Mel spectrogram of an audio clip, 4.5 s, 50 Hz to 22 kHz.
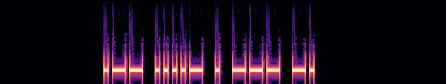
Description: Morse code, heard as a keyed tone, about 28 wpm, 700 Hz. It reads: W4EON
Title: NA SOTA Activator Callsigns 28wpm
